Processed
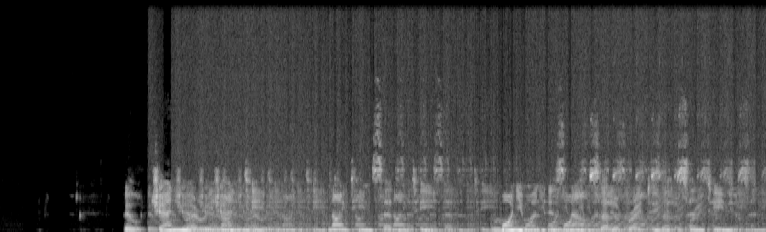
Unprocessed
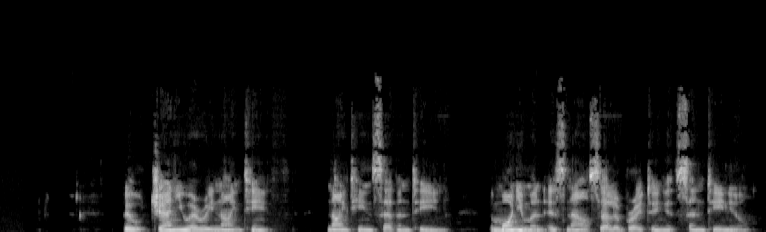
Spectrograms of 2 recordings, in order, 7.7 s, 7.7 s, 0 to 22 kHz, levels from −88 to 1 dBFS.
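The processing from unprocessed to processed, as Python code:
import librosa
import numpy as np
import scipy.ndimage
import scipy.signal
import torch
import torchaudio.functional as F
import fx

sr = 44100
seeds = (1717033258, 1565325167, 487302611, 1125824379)

p1 = scipy.signal.sosfilt(scipy.signal.butter(2, 44.0, 'highpass', fs=sr, output='sos'), x)
p2 = fx.small_body(p1, sr, hz=(300.0, 780.0), ring_ms=45, db=8)
p3 = p2 + fx.echo_single(p2, sr, ms=612, db=-7.5, dry=0)
p4 = fx.echo_crushed(p3, sr, ms=228, feedback_pct=80, bits=5, wet_db=-11.0)
y = p4 * librosa.db_to_amplitude(-2.0)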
